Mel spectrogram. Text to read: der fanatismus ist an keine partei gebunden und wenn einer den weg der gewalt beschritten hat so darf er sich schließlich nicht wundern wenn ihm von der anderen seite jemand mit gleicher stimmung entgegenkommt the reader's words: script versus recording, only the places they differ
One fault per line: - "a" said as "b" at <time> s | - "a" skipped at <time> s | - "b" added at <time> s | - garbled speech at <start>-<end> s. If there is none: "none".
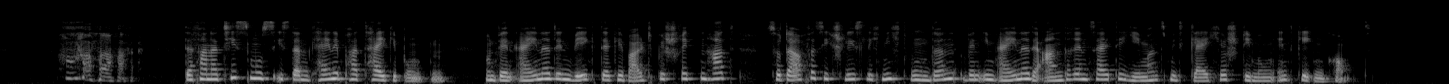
- "von" said as "einer" at 10.0 s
